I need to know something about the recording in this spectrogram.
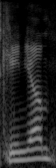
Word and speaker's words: Keenum: Case Keenum. He just got traded there. Case Keenum? All right. Damn. And yeah, that's how you pronounce his last name.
